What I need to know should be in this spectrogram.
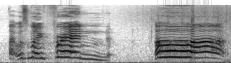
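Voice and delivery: loud, drawn-out wail of loss; emotional outcry. Real, not acted. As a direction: cry it out, dragging the words, upset. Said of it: "Oh, I'm emotional".

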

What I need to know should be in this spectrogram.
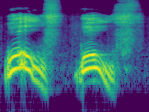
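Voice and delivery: high, loud silly sheep cries; crying wolf. A narrator's reading. Silly sheep fleeing a dog, high panicky cries. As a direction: bleat out two high alarm calls. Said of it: "would run around aimlessly crying".

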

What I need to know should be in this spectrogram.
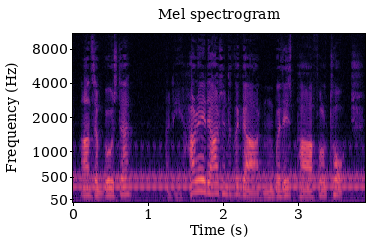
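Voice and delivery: plain reading voice

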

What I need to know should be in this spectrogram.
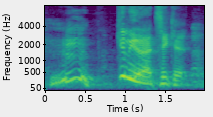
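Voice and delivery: snatch the ticket like a thug; mobster demand. Acted.

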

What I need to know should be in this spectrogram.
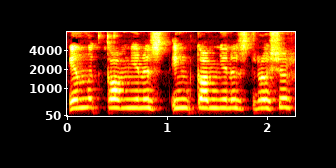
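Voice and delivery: thick put-on Russian accent, broken English; heavy Russian accent menace. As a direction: play a comic Russian gamer with a heavy accent. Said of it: "Shut up, talking like that".

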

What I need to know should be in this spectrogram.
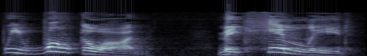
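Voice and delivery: loud, high shouts of refusal; alarmed crowd refusing, easing slightly by the end; crying out. A narrator's reading. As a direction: cry out in protest, full voice. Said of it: "Cries of".

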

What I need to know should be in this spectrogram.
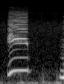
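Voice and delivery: a tiny, very high eep; high fright squeak. Acted. Sonny squeaks at Espoir's answer, high and tiny. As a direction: squeak like a startled mouse.

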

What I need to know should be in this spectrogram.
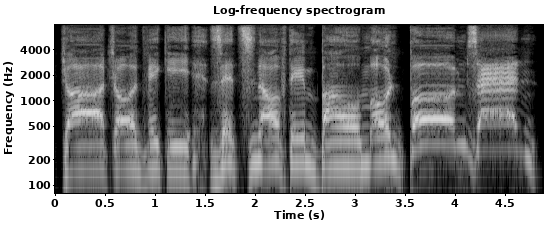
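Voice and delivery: high, drawn-out taunting shout like a donkey's bray; braying yell. A narrator's reading. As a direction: bray it across the street, very slowly and loudly. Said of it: "eher ein Eselsgeschrei".

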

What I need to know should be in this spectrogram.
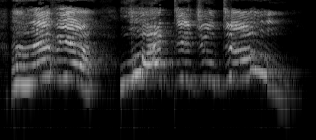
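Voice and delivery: high, loud, drawn-out shriek; horrified shriek. Acted. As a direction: shriek it at your sister in horror. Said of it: "shriek like that before".

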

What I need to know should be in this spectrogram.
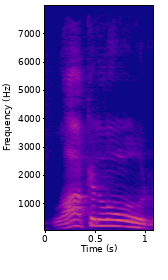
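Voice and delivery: mock action-hero swagger; mock tough guy. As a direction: ham up a gun-toting tough guy. Mocking a gung-ho gun stance.

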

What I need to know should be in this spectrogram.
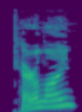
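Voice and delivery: ordinary delivery, nothing marked

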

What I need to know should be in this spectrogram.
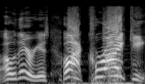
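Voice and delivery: high, loud Australian crikey; Australian accent exclamation; Steve Irwin Australian accent. Pretend. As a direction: burst out like a hammed-up Australian wildlife host. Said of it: "I'm losing the accent already".

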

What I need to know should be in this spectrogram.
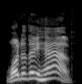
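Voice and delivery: high, loud holler across the room; calling back. A narrator's reading. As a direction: yell the question back. Friend yells back across the room.

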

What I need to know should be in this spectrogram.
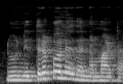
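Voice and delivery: plain reading voice

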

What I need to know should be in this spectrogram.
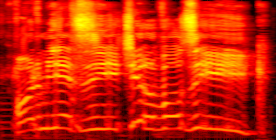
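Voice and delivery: mock outrage. Mock outrage at broken cart.

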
